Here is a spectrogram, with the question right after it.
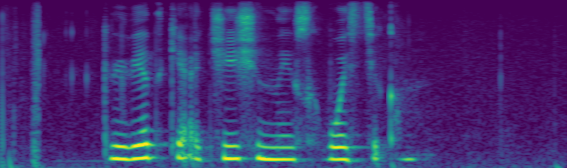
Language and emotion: Russian, neutral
